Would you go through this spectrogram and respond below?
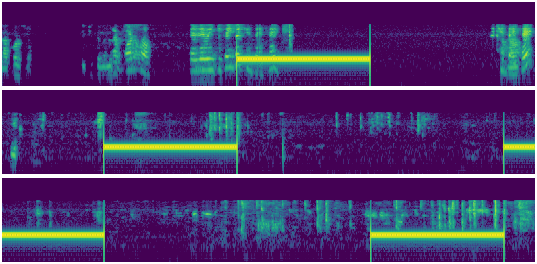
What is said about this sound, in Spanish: Estoy marcando una. No sé por qué no me marca.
